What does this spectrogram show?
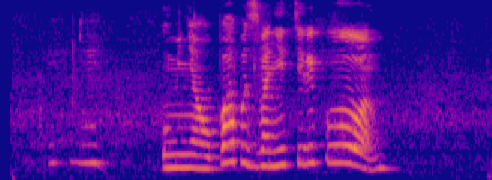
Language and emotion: Russian, positive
